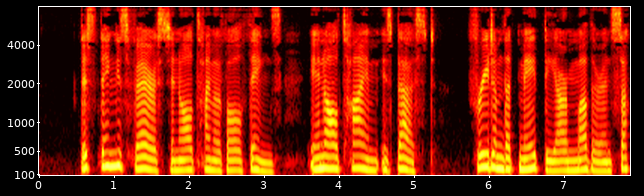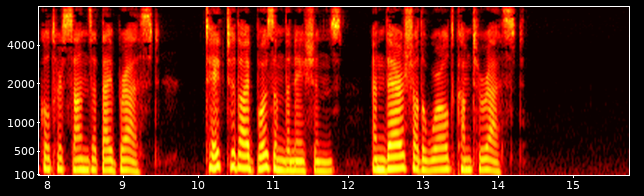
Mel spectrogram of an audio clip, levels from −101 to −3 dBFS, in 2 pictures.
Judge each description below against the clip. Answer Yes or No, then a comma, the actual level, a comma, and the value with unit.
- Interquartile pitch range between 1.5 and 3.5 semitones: Yes, average, 3.0 semitones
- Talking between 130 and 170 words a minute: Yes, average, 160 wpm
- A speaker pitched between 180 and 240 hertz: Yes, medium, 185 Hz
